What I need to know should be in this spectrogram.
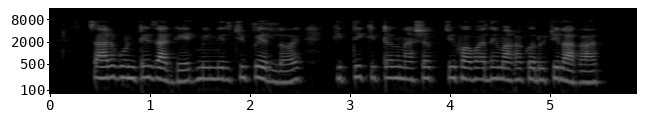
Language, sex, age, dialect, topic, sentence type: Marathi, female, 18-24, Southern Konkan, agriculture, question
